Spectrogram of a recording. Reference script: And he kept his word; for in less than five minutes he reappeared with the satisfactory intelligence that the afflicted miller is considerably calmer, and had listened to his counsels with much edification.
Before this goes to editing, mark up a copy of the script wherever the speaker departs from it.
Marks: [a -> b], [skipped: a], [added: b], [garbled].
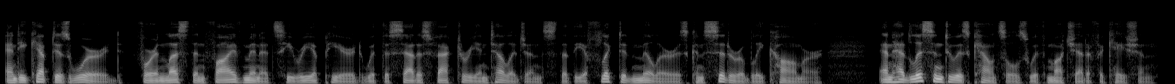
And he kept his word; for in less than five minutes he reappeared with the satisfactory intelligence that the afflicted miller is considerably calmer, and had listened to his counsels with much edification.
